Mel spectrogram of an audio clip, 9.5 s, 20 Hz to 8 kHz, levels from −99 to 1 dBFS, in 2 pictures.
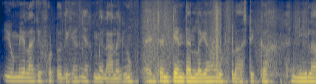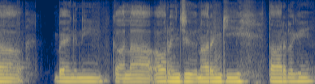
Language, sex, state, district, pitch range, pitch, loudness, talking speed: Kumaoni, male, Uttarakhand, Tehri Garhwal, 125-135 Hz, 130 Hz, -21 LUFS, 140 wpm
